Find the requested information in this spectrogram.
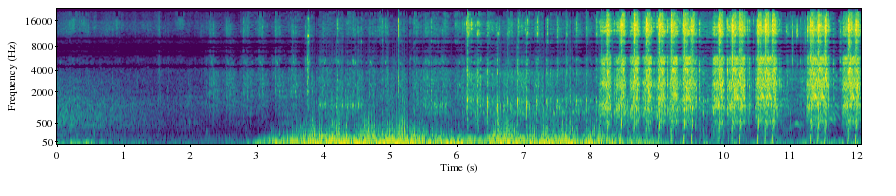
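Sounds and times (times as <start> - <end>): airsoft guns firing rapidly: 2.2 - 12.0
microphone handling rumble: 3.0 - 8.8.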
